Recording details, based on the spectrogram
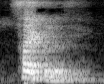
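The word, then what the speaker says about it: psychology: যেমন সাইকোলজি, সাইকোলজি পি এস ওয়াই সি এইচ ও এল ও জি ওয়াই, সাইকোলজি, দেখো পি এর উচ্চারণ নাই, সুনামি, তাই ওইখানে কিন্তু টি এর উচ্চারণ নাই, তোমরা জানো তো, নিশ্চয়ই জানো।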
